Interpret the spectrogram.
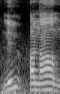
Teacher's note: نون الف زبر نا، ایک انگلی کی مقدار کھینچ کے پڑھیں گے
